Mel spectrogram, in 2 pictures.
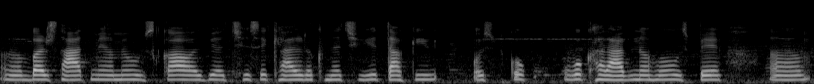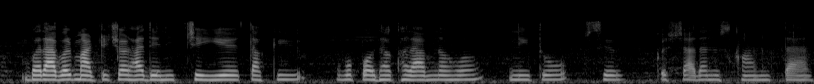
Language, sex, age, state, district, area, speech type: Hindi, female, 18-30, Uttar Pradesh, Mirzapur, urban, spontaneous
